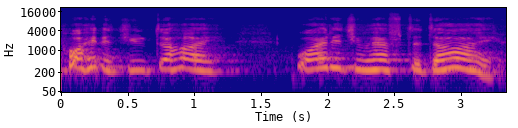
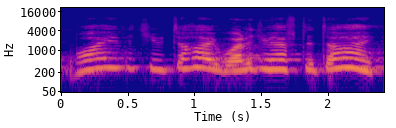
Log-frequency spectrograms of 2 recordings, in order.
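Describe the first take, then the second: First: Slow, higher wailing lament; mock widow's wail; piteous crying. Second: Mock widow's wail again; piteous crying. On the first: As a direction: mourn at the graveside, drawn out. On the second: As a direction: keep lamenting at the tombstone. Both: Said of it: "piteously crying".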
